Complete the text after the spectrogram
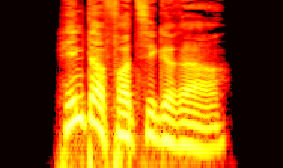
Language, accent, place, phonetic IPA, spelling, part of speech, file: German, Germany, Berlin, [ˈhɪntɐfɔt͡sɪɡəʁɐ], hinterfotzigerer, adjective, De-hinterfotzigerer.ogg
- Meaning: inflection of hinterfotzig: 1. strong/mixed nominative masculine singular comparative degree 2. strong genitive/dative feminine singular comparative degree 3. strong genitive plural comparative degree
